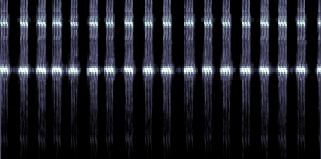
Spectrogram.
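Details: A cricket's shrill chirping, played to repel rats, sounds as evenly spaced, piercing pulses about four each second, uniform in loudness and pitch throughout. The background is silent.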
